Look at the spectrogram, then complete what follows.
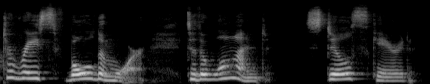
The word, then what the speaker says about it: Voldemort: decision not to race Voldemort to the wand still scared Harry now I know that in the movie they say Voldemort with a t but apparently the author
